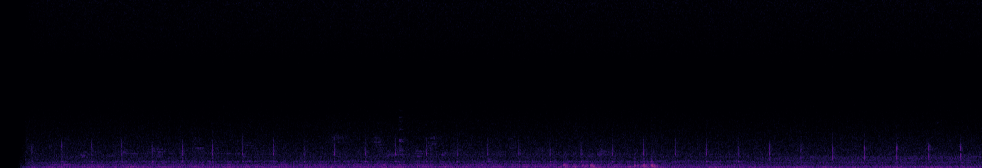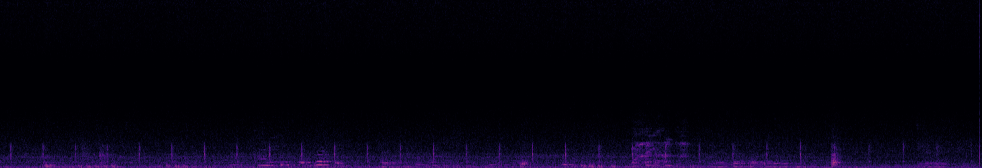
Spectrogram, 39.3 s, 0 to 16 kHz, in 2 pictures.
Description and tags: kitchen-sink-drop
Quiet water dripping from a kitchen sink tap, with a rate going from approximately 99bpm down to 94bpm by the end of the recording. Captured with my smartphone's voice notes app. There's also some human voices in the background, possibly from another room or a TV.
quiet, field-recording, faucet, sink, dripping, pulse, tap, rhythmic, kitchen, drop, water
